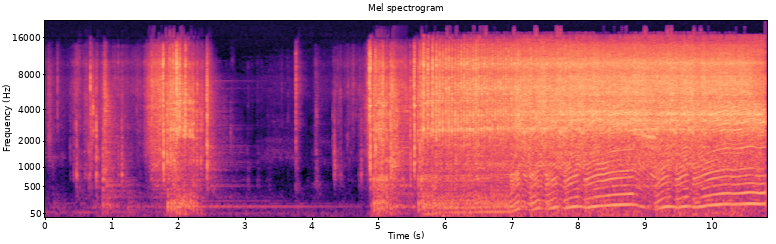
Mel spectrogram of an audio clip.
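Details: Chainsaw after the old fuel was emptied and the carburetor adjusted. Two pull starts, then it catches and runs with clean, even revving up and down; sounds healthy and crisp.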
